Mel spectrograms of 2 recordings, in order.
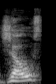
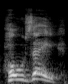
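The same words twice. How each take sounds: First: The name begins with an English J sound. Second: The name begins with an H sound. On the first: The speaker calls it wrong. "They don't say Jose" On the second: The speaker calls it right. "They say Jose"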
